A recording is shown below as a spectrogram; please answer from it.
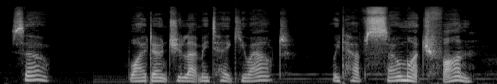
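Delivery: voice deliberately dropped deep, pitched low. Reading a story where a customer asks her out: soft, deepened voice. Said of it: "talking softly in a deepened voice".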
